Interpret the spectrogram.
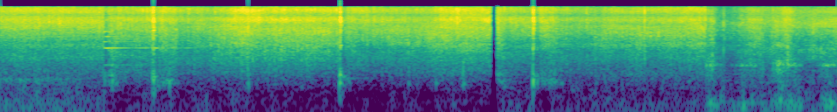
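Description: Sliced onions and ginger-garlic paste sizzling in hot oil in an aluminium kadai, with a few short clicks and scrapes of a metal spatula stirring them. Near the end a stone pestle rubs over a flat grinding stone, crushing dry-roasted spices.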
